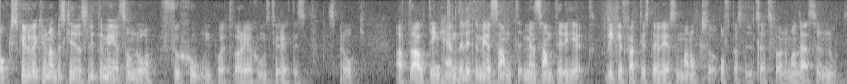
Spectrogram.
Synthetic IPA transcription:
ɔkskɵlːəvɪkʰɵnːabɛskɾiːvasliːt̪əmeːɾʂɔmd̪ɔfɵɧuːnpʰɔɛt̪vaɾɪaɧuːnst̪ʰɛʊɾeːt̪ɪsk̚t̪ | spɾoːk | ʔat̪alt̪ʰɪŋːɦɛnd̪əɭiːt̪əmeːʂamt̪ʰːmɛnsamt̪ʰiːd̪ɪɡɦḛːt̪vɪlkət̪fak̚t̪ɪst̪æɖɛsɔmːanɔksɔ̰ʔɔft̪ast̪ʉ̟ːt̪sɛt̪sfœɳæmanlɛːsəɾɛnːuːt̪

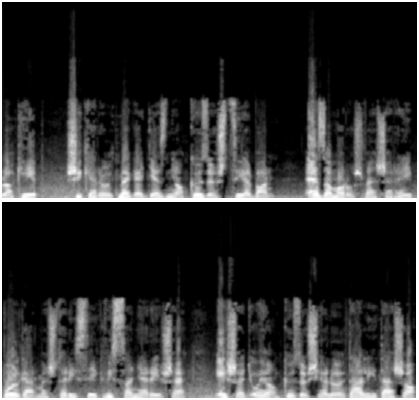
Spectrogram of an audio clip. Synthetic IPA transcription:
lɒkeːpʃikɛɾylt̪mɛɡɛɟːɛzniɒkø̞zø̞ʃt̪seːlbɒn | ɛzɒmɒɾo̞ʃmɛʃt̪ɛrɦɛjipo̞lɡaːrmɛʃt̪ɛɾiseːkʋisːɒɲɛɾeːʃɛ | eːʃɛɟːo̞jɒŋkø̞zø̞ʃjɛlølt̪aːlːiːt̪aːʃɒ

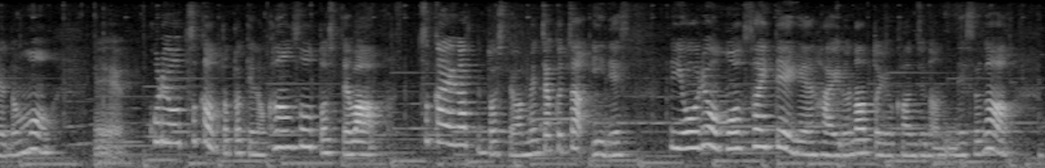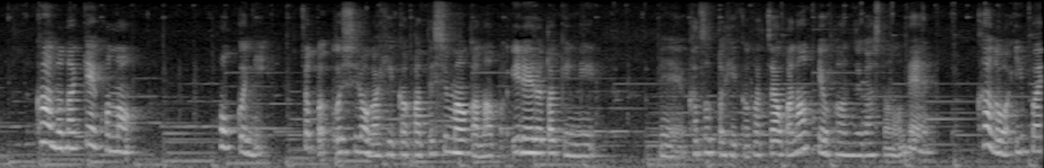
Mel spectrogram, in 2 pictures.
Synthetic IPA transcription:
ɾe̞d̪o̞mo̞ | ḛː | ko̞ɾe̞o̞t͡sɨ̥kat̪ːat̪o̞kʲino̞kãɰ̃so̞ːt̪o̞ɕi̥t̪e̞βa | t͡sɨ̥kaiɡat̪ːet̪o̞ɕi̥t̪e̞β̞ame̞t͡ɕakɯ̟t͡ɕaʔiːd̪e̞sɨ̥ | d̪e̞jo̞ːɾʲo̞ːmo̞sait̪e̞ːɡẽ̞ɰ̃ɦaiɾɯ̟nat̪o̞jɯ̟ːkãɲ̟d͡ʑinã̰nd̪e̞sɨɡa | kaːd̪o̞d̪ake̞ko̞no̞ | ho̞kːɯ̟ɲ̟ḭ | t͡ɕo̞t̪ːo̞ʔɯ̟ɕiɾo̞ɡaçikːakat̪ːe̞ɕimaɯ̟kanat̪o̞̰ʔiɾe̞ɾɯ̟t̪o̞kʲiɲ̟i | eːkazɨt̪ːo̞çikːakat͡ɕaɯ̟kanat̪ːe̞jɯ̟kãɲ̟d͡ʑiɡaɕi̥t̪a̰no̞̰d̪e̞kaːd̪o̞βaʔipːa

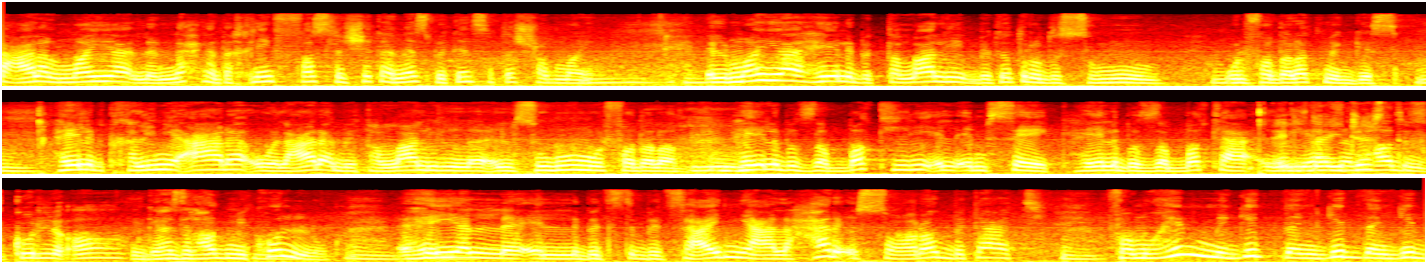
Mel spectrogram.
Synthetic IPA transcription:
ʕalælmɑjːɑleʔenːʔeħnæd̪æxæliːnfi̥fɑsˤleʃːet̪ænːæːsbet̪ensæbt̪eʃɾˤɑbmɑjːɑʔelmɑjːɑɦejːælːibet̪ːˤɑlːɑʕliːbet̪et̪ˤɾod̪ˤesːomuːm | welfɑd̪ˤɑlɑːt̪melɡesmhejːælːibet̪xælːiːniʔaʕɾæʔwelʕaɾæʔbejt̪ˤːɑlːɑʕliːesːomuːmwelfɑd̪ˤɑlɑːt̪ˤɦejːælːibet̪zˤɑbːɑt̪ˤliːelʔemsæːkɦejːælːibet̪zˤɑbːɑt̪ˤliʔɡehæeshɑd̪mkolːʔæːelɡehæːzelɦɑd̪ˤmikolːoɦejːælelibebet̪saːʕed̪niʕalæħɑɾʔesːoʕɑɾˤɑːt̪̚bet̪aːʕt̪i̥fæmoɦemːɡed̪ːænɡed̪ːænɡed̪ː

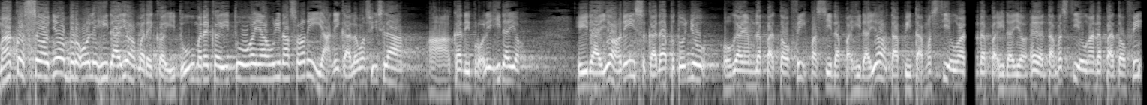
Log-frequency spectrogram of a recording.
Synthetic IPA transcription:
makɔsɔɲəbəɾolɛhɦidajɔhməɾekait̪uməɾekait̪uoɣaŋjahudinasɾɔnija̰ʔnikalomasuislam | a̰kandipəɾo̰lɛhɦidajɔh | hidajɔhnisəkadapət̪uɲd͡ʒʊʔoɣaŋjaŋməndapat̪ːofɪk̚past̪idapat̪̚hida̰jɔht̪apit̪a̰ʔməst̪ioɣaŋməndapat̪̚hidajɔhʔət̪aʔməst̪ioɣaŋdapat̪ːofɪk̚

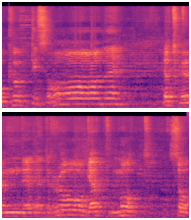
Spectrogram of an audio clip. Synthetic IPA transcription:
kʰɵʈːɪsɑdə | jɑt̪ʰœmd̪əɾɛt̪ːɾoːɡat̪mʊt̪ː | sɔ

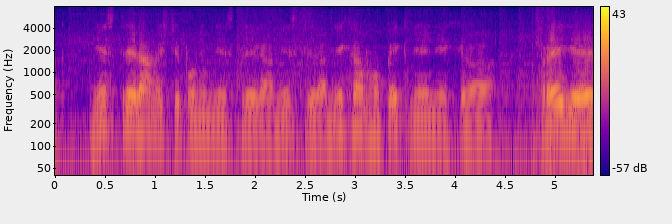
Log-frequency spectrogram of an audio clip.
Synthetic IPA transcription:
k | ɲɛst̪ɾɪɛʎamɛʃcɛpɔɲɔmɲɛst̪ɾɪɛʎamɲɛst̪ɾɪɛʎamɲɛxaːmɦɔpɛkɲɛɲɛx | pɾɛjɟɛ

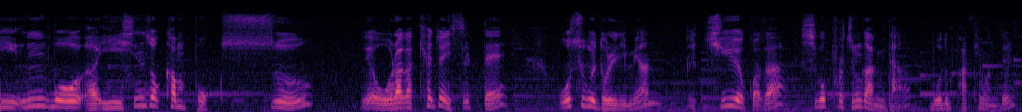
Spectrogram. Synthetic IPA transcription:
iɯŋboiɕʰinsʰokʰanpok̚s͈u | e̞oɾaɡakʰjʌd͡ʑʌis͈ɯɭt͈e̞osʰuɡɯɭt̬oʎːimjʌnt͡ɕijujʌk͈waɡaɕʰiɡok̚pʰɯɾot͡ɕɯŋɡaɦamɲida̰modɯnpʰatʰimʌndɯɭ

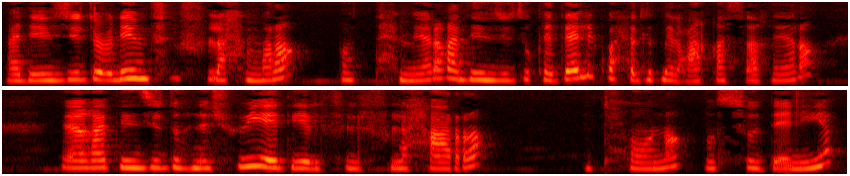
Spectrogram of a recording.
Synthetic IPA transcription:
ɣæd̪inzid̪uʕlihʊmfilflaħəmɾˤɑwət̪ːḁħmiɾˤɑɣæd̪inzid̪ukæd̪æləkwaħəd̪əlməlʕɑqɑsˤɑɣiɾɑ | ɣæd̪inzid̪uhnæʃwəjːæd̪jælfilfəlaħɑrˤːɑ | ət̪ħunɑwəsːud̪ænəjːa

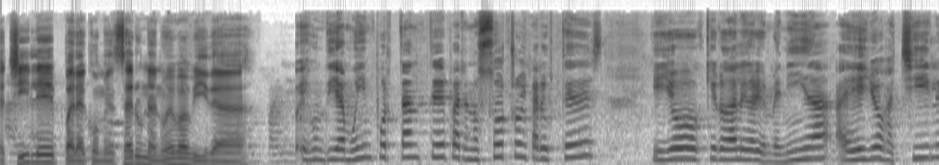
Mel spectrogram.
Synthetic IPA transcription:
at͡ʃilepaɾako̞mẽnsaɾunanwe̞βaβiða | esund̪iamujimpo̞ɾt̪ant̪epaɾanoso̞t̪ɾosipaɾaust̪eðes | iʝokje̞ɾoð̞aɾleslaβjembe̞niðaʔa̰eʝosat͡ʃile

